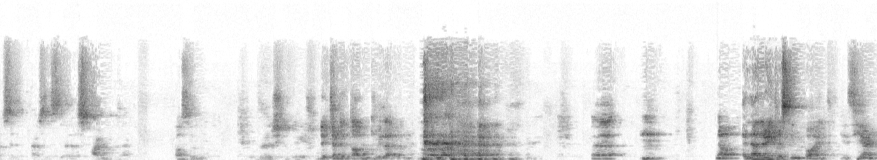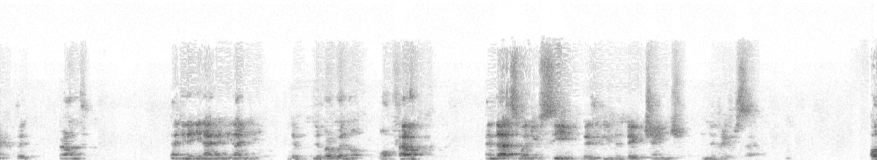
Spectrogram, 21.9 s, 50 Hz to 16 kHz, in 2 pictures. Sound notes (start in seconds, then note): 5.2 laughter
